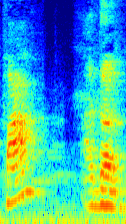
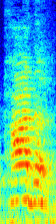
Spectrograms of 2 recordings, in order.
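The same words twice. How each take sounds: First: "फा, अदर" split in two with a pause; syllable by syllable. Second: Said in the usual way. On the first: Shown as a demonstration. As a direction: break it into two beats, "फा" then "अदर". ("फा, अदर" को दो हिस्सों में रुककर बोलें) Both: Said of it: "इसमें दो सिलेबल है".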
